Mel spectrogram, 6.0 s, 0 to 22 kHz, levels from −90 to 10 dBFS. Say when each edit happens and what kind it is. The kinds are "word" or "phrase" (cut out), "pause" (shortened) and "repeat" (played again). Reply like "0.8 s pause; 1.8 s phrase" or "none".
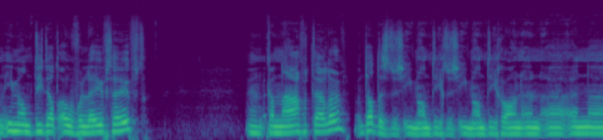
2.7 s phrase; 3.5 s pause; 4.4 s repeat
